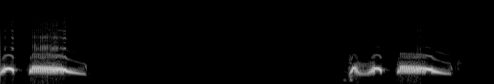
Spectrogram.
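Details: Decoy Spotted dove from Ninh Thuận, Vietnam, calling on a wooden block in the 'lơi chay' manner to encourage other doves to coo. The tail of one phrase, then after about three seconds a full phrase: clipped double coo and a long falling croo.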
